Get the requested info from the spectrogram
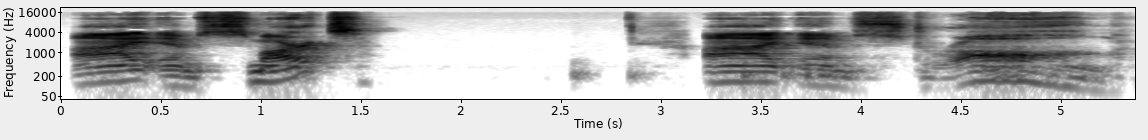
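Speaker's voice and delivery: very slow, drawn-out affirmation lines. Shown as a demonstration. Dad closing the affirmation very slowly for the people in the back. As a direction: stretch each word like a grand finale. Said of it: "One more time for the people in the back".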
